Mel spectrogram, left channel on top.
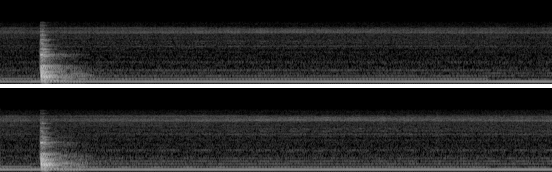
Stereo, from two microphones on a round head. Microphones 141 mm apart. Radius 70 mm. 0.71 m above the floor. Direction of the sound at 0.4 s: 25° left (ahead or behind).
